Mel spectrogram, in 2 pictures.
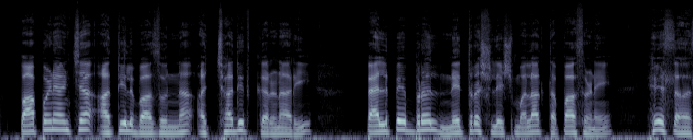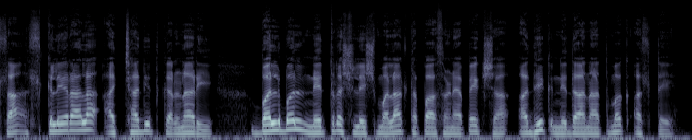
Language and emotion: Marathi, neutral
